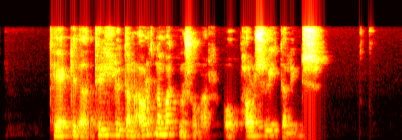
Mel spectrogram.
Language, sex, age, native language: Icelandic, male, 40-49, Icelandic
